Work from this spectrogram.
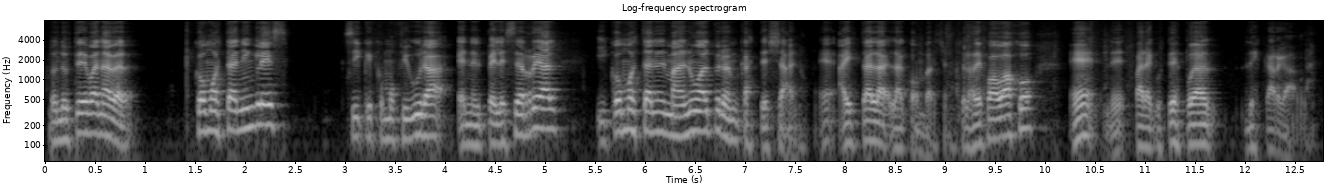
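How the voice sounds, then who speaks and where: Instructor, male, patient step-by-step explainer, mid-pitched voice. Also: big pitch swings, fairly quick, a bit bright. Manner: explanatory, checks in with frequent "¿sí?" and "fíjense". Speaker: electrical workshop instructor. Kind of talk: hands-on technical lesson.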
